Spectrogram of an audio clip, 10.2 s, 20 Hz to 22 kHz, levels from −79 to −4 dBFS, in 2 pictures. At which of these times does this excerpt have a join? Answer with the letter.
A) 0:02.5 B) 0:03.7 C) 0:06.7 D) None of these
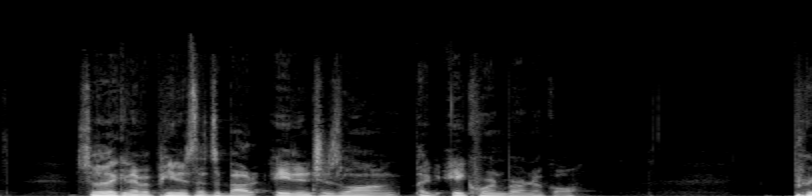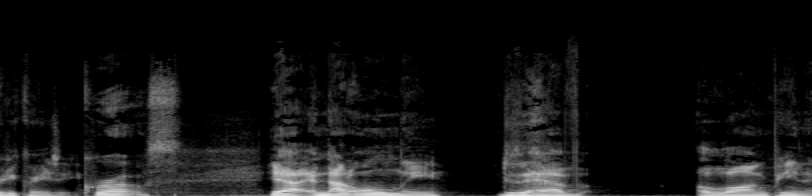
A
